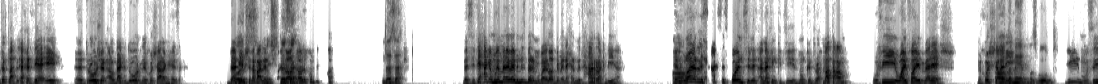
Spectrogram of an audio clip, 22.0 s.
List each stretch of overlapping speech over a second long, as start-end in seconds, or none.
4.7-6.2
